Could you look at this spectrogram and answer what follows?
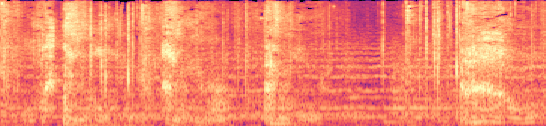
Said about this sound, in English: And as it lets out the screech, you go to drive the glass into the back of its neck, and it turns to face you, and it chomps the glass, disarms you, and eats it. Just, you hear the glass crunching inside of its mouth.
